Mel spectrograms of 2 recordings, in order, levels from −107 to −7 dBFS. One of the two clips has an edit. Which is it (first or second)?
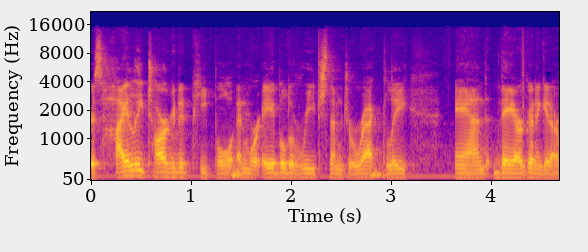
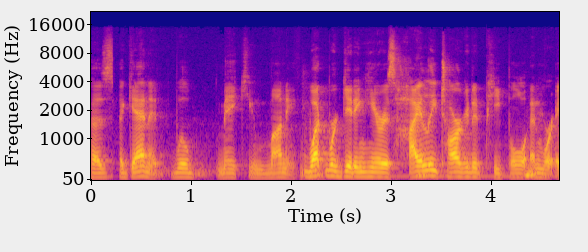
second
